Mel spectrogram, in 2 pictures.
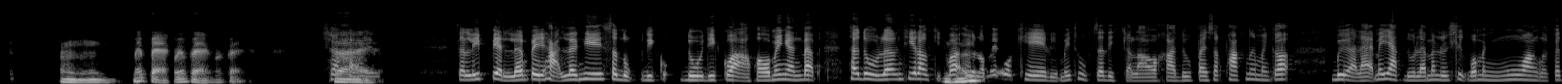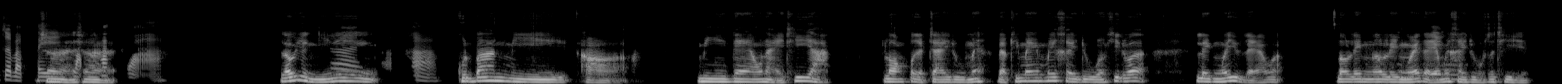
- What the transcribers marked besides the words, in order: tapping; laughing while speaking: "ใช่"
- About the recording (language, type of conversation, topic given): Thai, unstructured, คุณชอบดูหนังหรือซีรีส์แนวไหนมากที่สุด?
